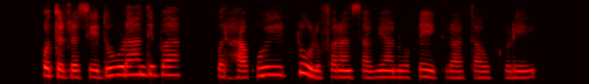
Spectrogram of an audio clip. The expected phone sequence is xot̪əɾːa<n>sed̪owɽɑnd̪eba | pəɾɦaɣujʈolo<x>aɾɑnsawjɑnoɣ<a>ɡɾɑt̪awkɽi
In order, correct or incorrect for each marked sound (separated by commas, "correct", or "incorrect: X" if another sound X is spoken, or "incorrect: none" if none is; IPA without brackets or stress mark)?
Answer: incorrect: none, incorrect: f, incorrect: e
